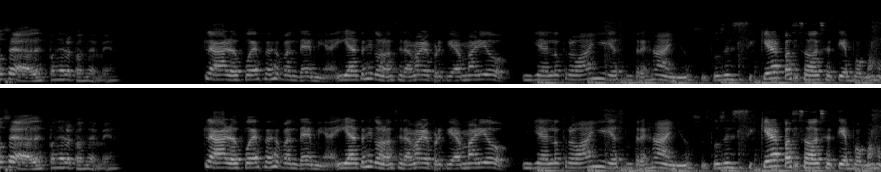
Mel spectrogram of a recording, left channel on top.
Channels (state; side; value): quieter; left; 4.6 dB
